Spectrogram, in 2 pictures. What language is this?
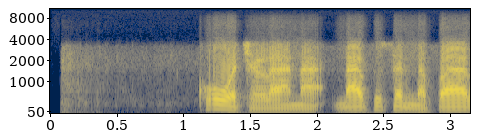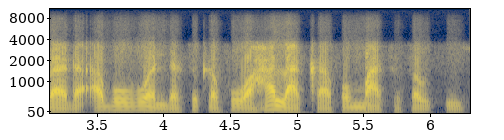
Hausa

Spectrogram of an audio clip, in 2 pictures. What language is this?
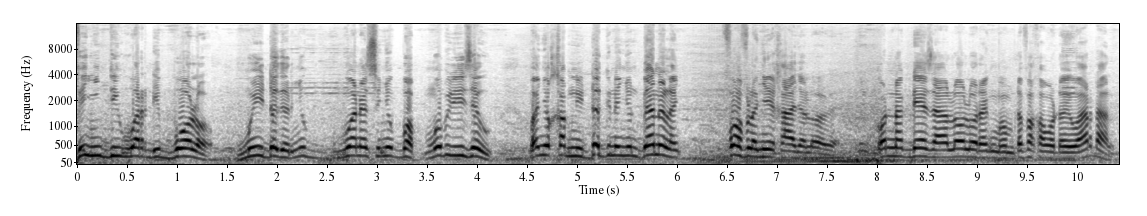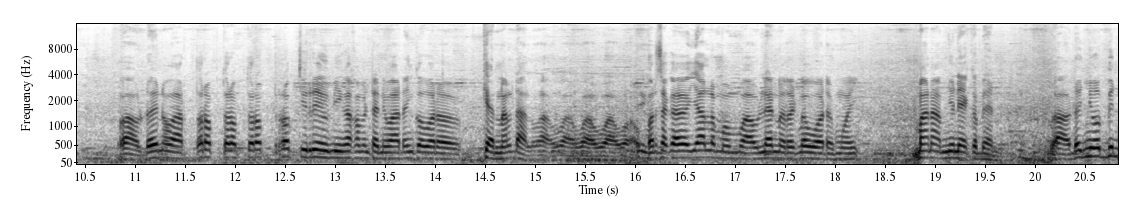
French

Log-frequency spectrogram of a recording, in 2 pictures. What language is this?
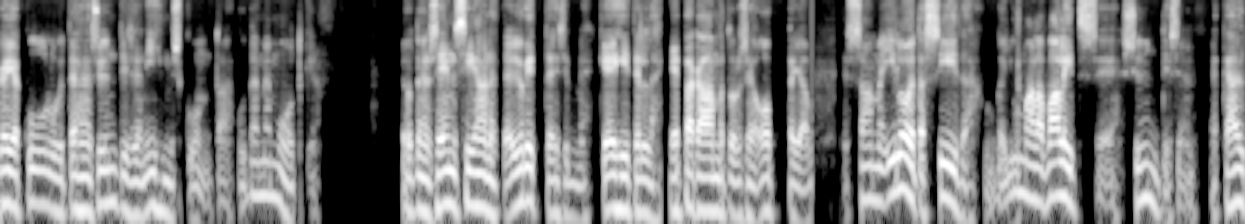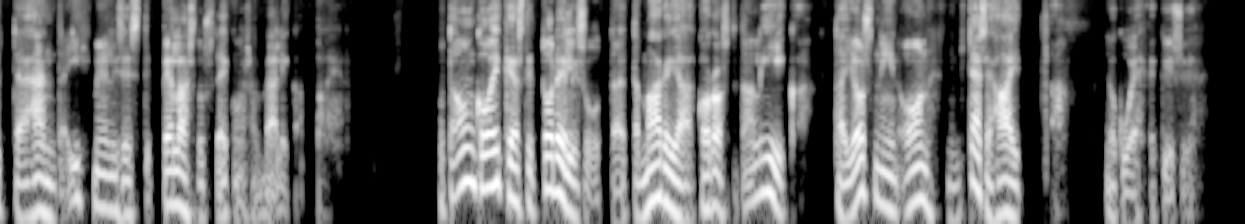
Finnish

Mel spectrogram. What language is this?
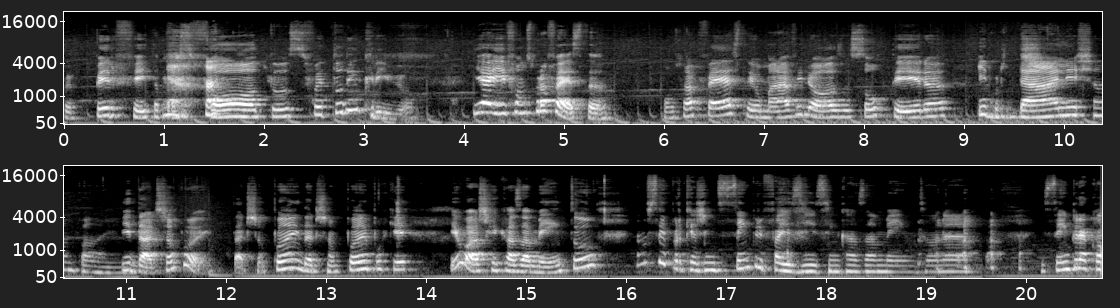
Portuguese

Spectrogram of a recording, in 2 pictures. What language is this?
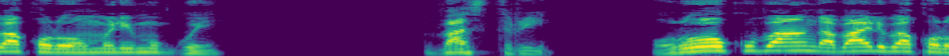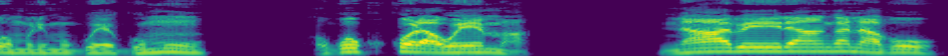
Ganda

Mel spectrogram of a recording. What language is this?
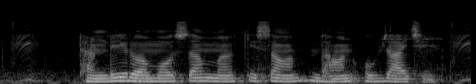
Maithili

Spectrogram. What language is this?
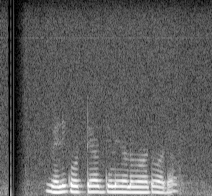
Sinhala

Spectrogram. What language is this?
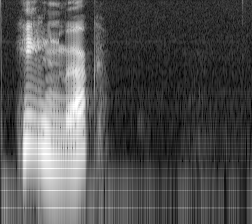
Danish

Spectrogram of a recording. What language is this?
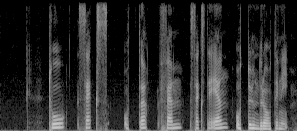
Norwegian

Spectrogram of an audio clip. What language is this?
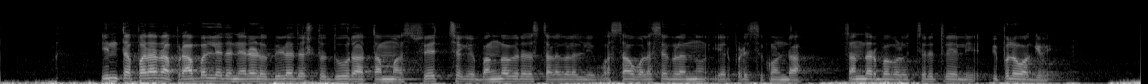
Kannada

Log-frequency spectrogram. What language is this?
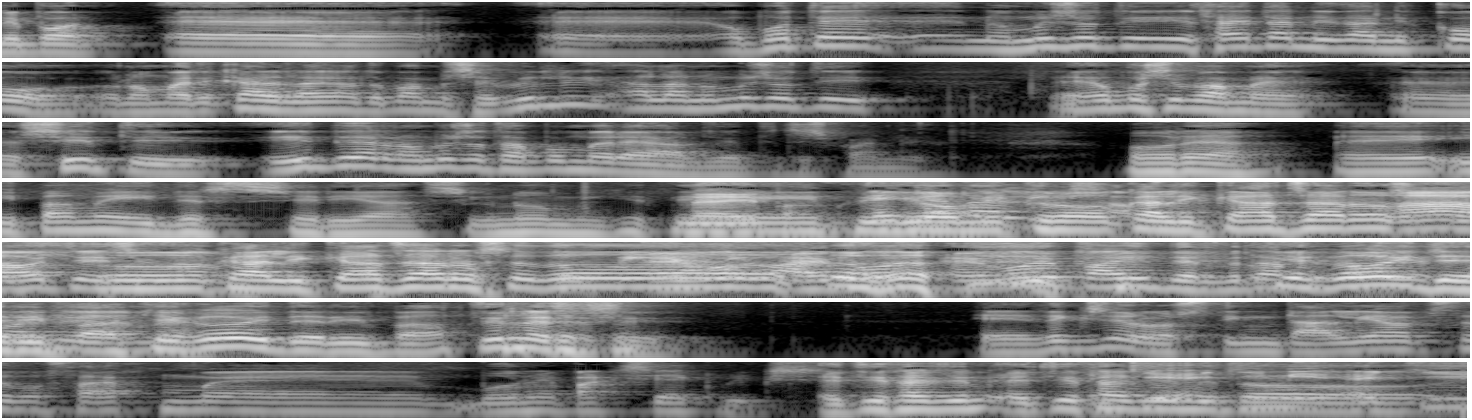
Greek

